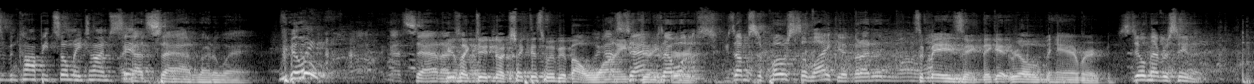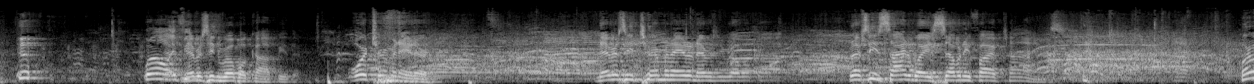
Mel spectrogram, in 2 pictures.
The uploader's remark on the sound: Recorded on the … Cruise on January 22nd, 2012.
